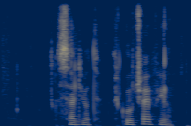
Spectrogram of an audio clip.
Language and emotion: Russian, neutral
